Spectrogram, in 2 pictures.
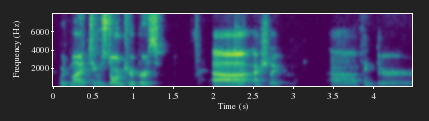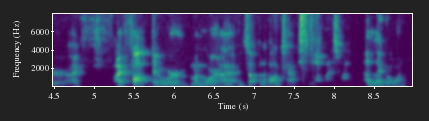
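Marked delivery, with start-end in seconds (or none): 3.5-8.9 soft muttered aside; half to herself, very soft; quiet aside. Real, not acted. Mumbling aside while looking.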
